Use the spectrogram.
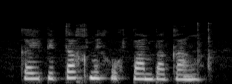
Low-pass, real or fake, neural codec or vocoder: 7.2 kHz; real; none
